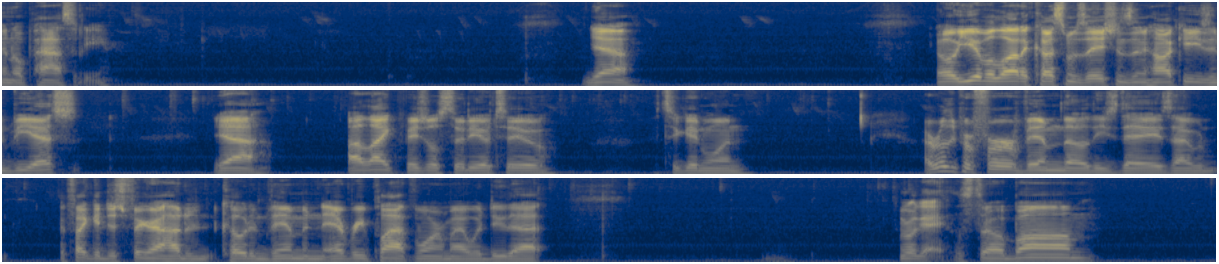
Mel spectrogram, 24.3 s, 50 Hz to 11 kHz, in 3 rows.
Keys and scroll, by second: 0.0-0.9 typing, 9.1-22.7 typing, 24.1-24.2 typing.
